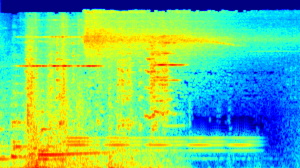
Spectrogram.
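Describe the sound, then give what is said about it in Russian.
A train going too fast rushes along the rails with a loud, rumbling clatter and a high metallic squeal, then the rumble drops away abruptly while the squealing tone lingers briefly before fading out. “Скоро должна быть остановка, но поезд едет слишком быстро.”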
